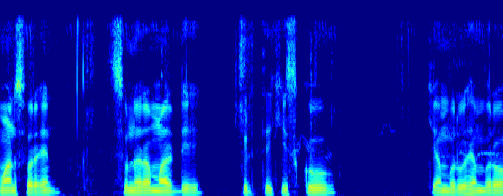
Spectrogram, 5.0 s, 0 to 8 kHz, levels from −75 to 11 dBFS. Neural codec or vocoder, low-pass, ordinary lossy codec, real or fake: none; 7.2 kHz; none; real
